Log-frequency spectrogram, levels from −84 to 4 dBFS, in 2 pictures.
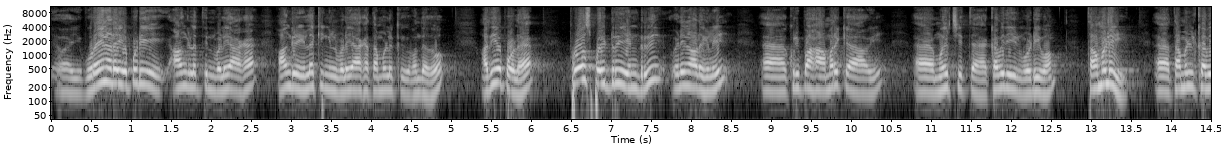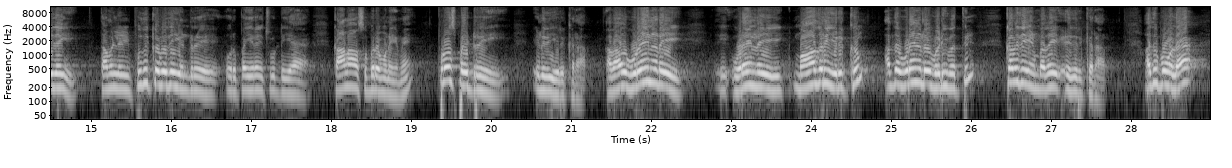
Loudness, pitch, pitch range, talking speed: -18 LUFS, 190 Hz, 170-215 Hz, 95 wpm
